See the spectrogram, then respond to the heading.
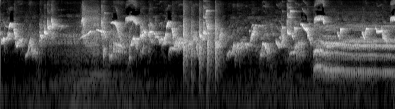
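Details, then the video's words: Fighting white-rumped shama, a recording meant to provoke silent birds to sing: jumbled whistled phrases and harsh bursts, ending in a long steady, layered tone held for almost two seconds. "Murai batu tarung pancing bunyi burung macet"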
